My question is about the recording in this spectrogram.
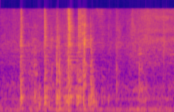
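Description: Metal pot lid and cookware being handled: a quick run of clinks and light clatter in the first half, over a steady low hum.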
